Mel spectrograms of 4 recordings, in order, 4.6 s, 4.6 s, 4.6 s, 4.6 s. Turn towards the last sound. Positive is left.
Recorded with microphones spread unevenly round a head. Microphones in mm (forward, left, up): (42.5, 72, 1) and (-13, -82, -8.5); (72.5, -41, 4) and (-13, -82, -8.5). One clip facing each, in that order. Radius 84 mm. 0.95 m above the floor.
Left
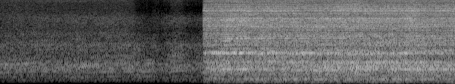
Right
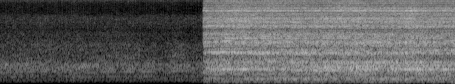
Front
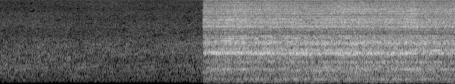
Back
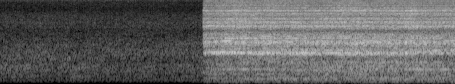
turn(degrees=-20)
